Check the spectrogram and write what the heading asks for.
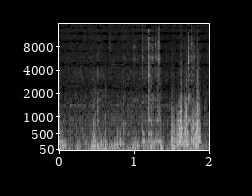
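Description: Wind buffeting the microphone in a steady low rumble, with a few sharp clicks a little over a second in.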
